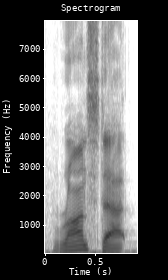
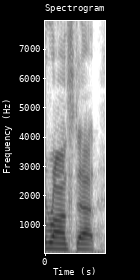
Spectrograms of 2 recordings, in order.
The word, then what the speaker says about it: Ronstadt: great life out here linda ronstadt i believe is how you say that last name there's like a dt it's cool it's definitely silent it definitely has to be there's at least one of those silent yeah one of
